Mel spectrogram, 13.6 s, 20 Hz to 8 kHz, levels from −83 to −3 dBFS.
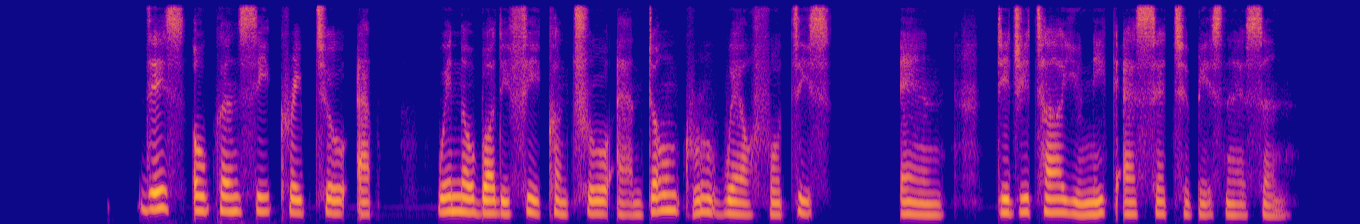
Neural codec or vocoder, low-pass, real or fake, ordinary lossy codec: codec, 16 kHz in and 24 kHz out, 0.4 kbps, LongCat-Audio-Codec, two codebook decoder; 7.2 kHz; fake; none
